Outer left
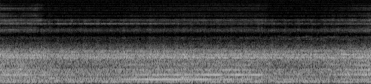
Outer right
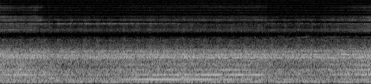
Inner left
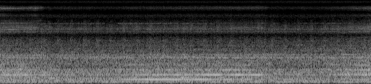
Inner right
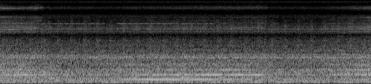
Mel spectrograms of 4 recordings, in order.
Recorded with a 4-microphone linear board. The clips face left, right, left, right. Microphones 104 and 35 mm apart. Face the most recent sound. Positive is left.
turn(degrees=5)  # may be behind; listen again after turning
